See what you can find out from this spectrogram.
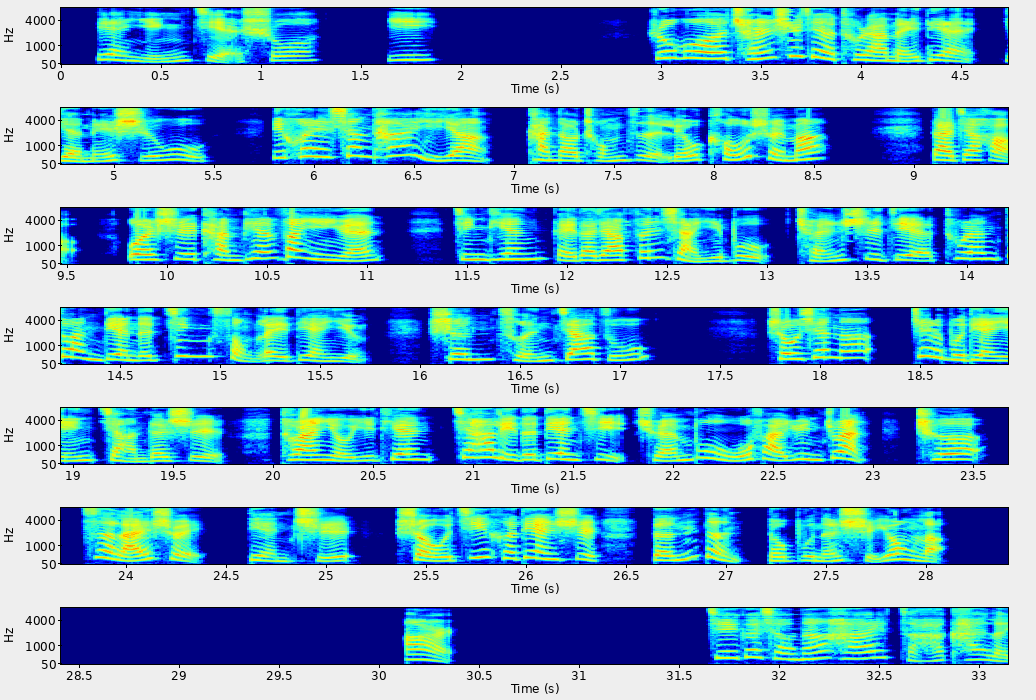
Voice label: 电影解说

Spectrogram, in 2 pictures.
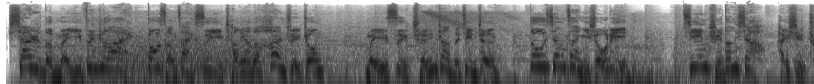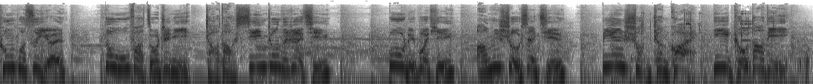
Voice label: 冰红茶宣传广告

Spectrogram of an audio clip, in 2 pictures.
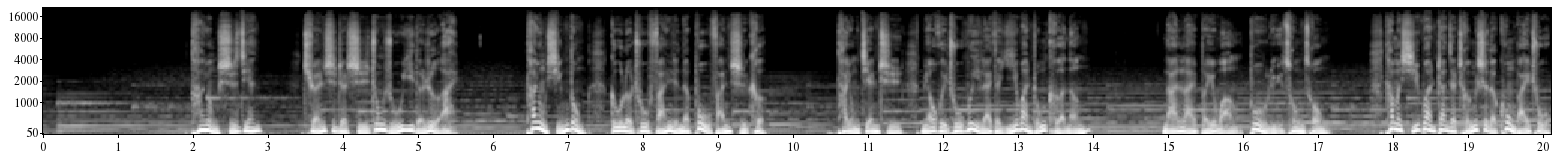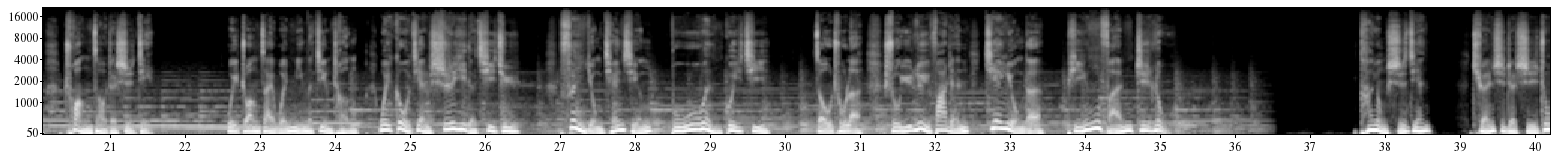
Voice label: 走心 旁白 励志; 男生配音; 励志文案配音

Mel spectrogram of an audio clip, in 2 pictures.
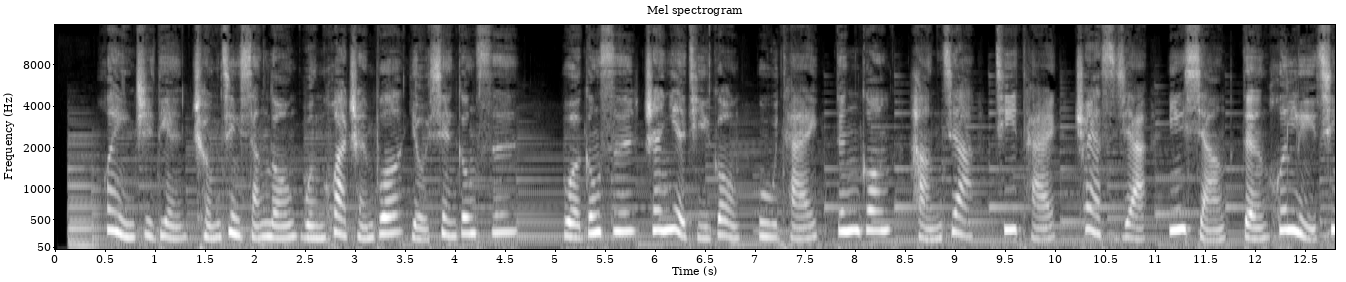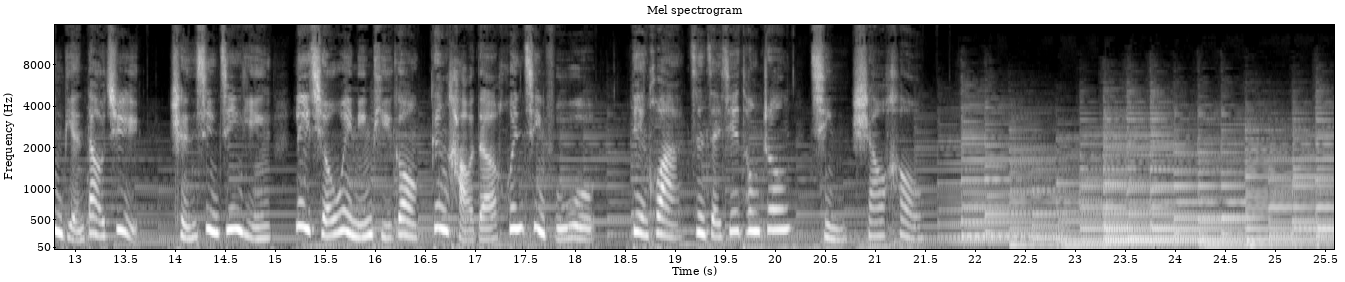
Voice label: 企业彩铃; 重庆翔龙有限公司

